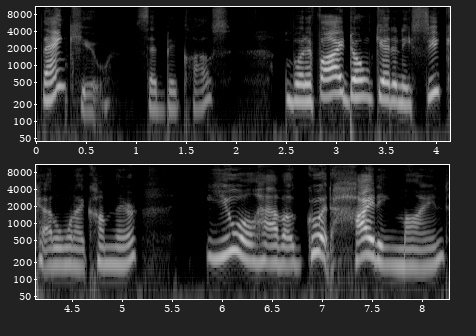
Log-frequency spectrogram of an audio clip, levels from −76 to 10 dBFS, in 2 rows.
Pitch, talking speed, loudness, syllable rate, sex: 220 Hz, 175 wpm, -20 LUFS, 4.2 syllables/s, female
